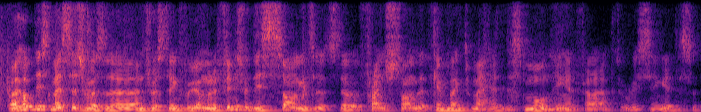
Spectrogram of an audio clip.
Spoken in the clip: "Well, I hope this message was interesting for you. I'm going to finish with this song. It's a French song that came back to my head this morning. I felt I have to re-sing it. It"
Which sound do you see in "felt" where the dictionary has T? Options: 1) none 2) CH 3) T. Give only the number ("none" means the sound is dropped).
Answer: 1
